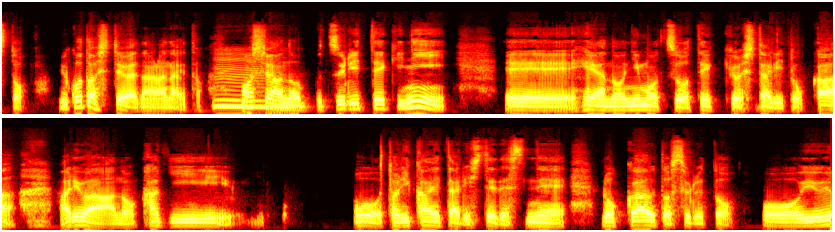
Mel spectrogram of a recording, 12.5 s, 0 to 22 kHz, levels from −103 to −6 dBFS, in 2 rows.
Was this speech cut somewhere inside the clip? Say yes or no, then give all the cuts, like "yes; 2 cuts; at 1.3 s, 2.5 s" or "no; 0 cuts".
no; 0 cuts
